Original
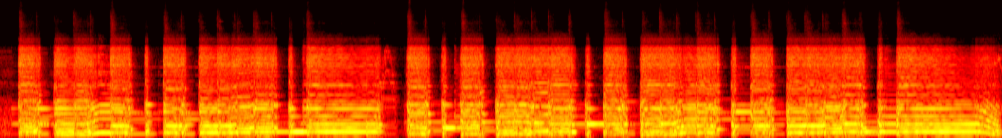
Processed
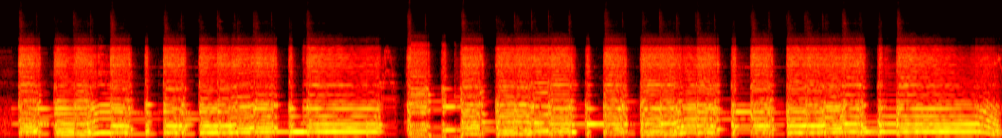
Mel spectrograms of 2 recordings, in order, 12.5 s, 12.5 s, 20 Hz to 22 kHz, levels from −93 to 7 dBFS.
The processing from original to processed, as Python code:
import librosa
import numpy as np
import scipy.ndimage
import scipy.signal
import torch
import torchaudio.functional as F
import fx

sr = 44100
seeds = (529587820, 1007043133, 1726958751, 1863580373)

y = scipy.signal.sosfilt(scipy.signal.butter(2, 130.0, 'highpass', fs=sr, output='sos'), x)
y = fx.ring_mod(y, sr, carrier_hz=600.0, at=(5.14, 5.78))
y = y * librosa.db_to_amplitude(-2.5)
